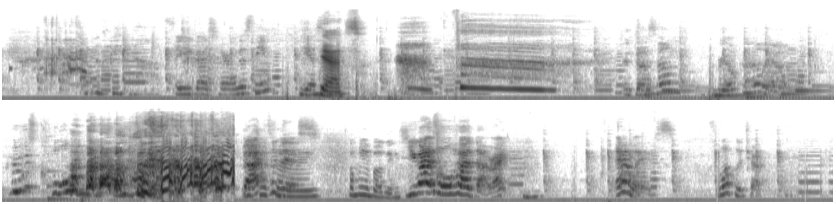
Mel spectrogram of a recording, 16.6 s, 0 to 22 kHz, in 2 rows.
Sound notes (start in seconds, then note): 3.9 audible inhale; 7.6 discord calling sounds; 9.0 laughter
